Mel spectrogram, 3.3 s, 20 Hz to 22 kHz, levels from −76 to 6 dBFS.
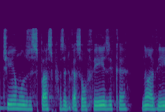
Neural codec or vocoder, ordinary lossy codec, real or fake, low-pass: codec, 16 kHz, 4.8 kbps, FACodec; none; fake; none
